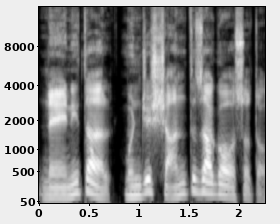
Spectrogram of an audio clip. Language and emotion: Goan Konkani, neutral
